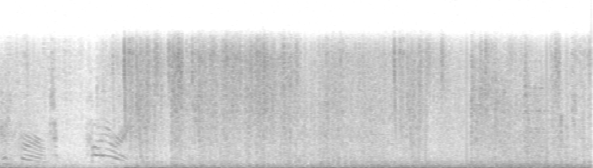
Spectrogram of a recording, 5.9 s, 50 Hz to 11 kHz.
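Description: Mech weapons firing in MechWarrior 5: Mercenaries, a steady roar of gunfire and explosive booms filling the battlefield, with a few short synthetic chirps early on and a continuous heavy rumble throughout.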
